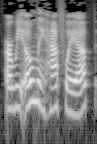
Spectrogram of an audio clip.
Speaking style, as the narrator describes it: inquired the boy, in a discouraged tone

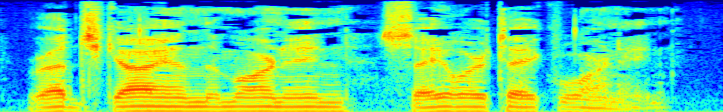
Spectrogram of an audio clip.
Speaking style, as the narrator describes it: our boat steerer ominously prophetically muttered

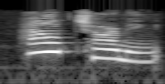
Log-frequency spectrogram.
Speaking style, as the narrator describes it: exclaimed the butterfly

